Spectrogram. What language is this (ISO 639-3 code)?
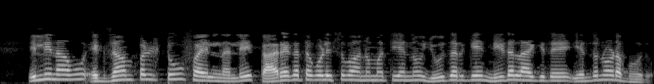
kan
